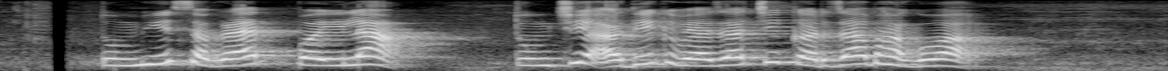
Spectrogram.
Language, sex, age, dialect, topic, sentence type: Marathi, female, 18-24, Southern Konkan, banking, statement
